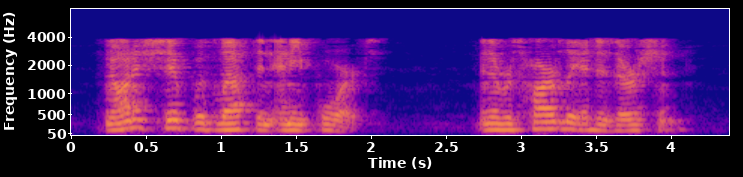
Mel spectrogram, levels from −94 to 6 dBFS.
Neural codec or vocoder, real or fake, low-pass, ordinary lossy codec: none; real; 7.2 kHz; AAC, 16 kbps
